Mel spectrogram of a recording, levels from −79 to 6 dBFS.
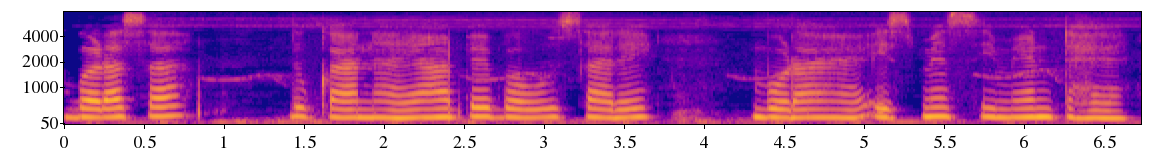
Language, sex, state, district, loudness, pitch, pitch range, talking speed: Hindi, female, Jharkhand, Palamu, -15 LUFS, 220 Hz, 210-230 Hz, 115 wpm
